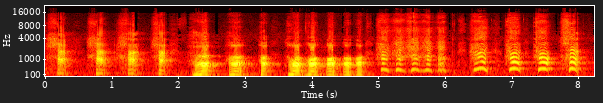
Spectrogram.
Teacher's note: saat kita mengucapkan ha itu kurang lebih 75% udara kita keluar sehingga nafas biasanya cepat berkurang.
